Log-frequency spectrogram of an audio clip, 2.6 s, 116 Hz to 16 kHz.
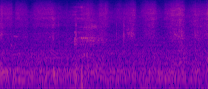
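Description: Strut covers being wiped clean inside the wheel well of a BMW E46 M3, a faint, continuous scrubbing rub with soft repeated strokes close by.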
